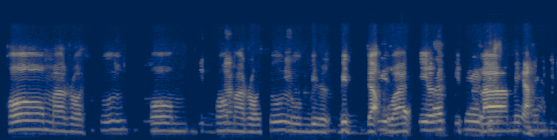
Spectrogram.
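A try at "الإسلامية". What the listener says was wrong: Ya-nya ada tasdid. Jadi kalau dia bertasdid itu miyah, beda dengan tarbiyah. Bukan tarbiyah. Ini bukan Islamiyah. Islamiyah itu bahasa Indonesia. Kalau bahasa Arabnya al-Islamiyah. Ya, karena dalam bahasa Indonesia nggak ada bunyi double ya dalam bahasa Indonesia.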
